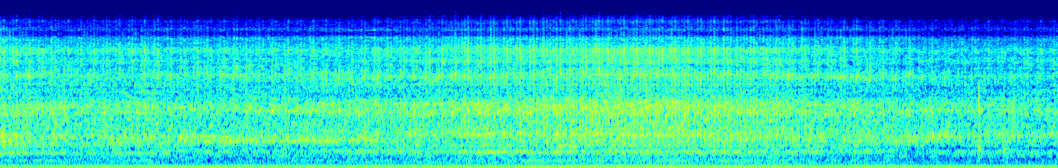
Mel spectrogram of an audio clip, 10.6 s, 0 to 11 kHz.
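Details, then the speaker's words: VAZ 2108 1300 cc engine at idle: regular light knock about four per second tapping above engine note; head removal found two valves with large play in worn valve guides. "обнаружил дней следующие два клапана имеют огромный люфт направляющих втулках"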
